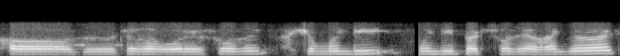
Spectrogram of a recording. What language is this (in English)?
Kashmiri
